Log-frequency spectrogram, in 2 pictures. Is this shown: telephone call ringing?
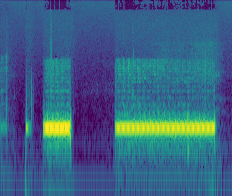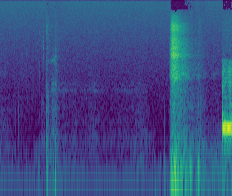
yes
